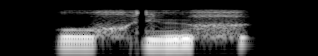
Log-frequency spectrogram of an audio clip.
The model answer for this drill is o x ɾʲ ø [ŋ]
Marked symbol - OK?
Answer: no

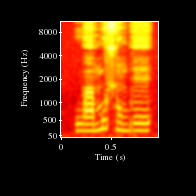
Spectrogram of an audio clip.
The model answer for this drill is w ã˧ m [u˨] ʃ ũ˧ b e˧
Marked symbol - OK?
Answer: no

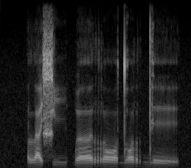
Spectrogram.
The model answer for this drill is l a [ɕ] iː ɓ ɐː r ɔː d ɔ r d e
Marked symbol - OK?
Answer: yes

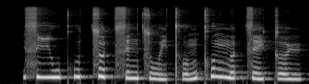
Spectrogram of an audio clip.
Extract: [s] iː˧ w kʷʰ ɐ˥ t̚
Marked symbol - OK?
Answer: yes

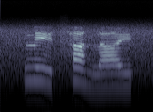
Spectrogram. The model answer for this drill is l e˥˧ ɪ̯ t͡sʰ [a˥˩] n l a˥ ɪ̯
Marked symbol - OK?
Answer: yes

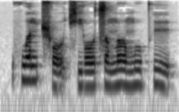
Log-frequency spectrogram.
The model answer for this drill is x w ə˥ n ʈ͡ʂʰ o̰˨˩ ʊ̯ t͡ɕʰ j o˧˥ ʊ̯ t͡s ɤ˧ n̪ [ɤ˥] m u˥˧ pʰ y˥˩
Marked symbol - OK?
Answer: no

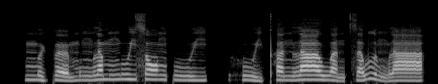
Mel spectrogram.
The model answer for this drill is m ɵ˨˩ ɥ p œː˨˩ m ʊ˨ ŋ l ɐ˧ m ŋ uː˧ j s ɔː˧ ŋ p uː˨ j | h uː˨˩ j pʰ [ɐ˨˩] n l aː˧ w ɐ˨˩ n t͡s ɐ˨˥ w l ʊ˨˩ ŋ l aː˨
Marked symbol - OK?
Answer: no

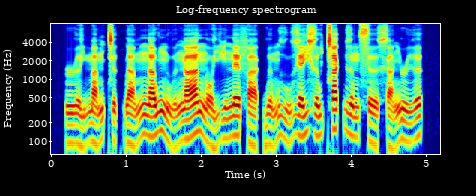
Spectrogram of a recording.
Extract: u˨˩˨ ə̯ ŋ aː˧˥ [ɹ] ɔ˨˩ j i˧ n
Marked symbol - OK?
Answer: no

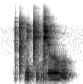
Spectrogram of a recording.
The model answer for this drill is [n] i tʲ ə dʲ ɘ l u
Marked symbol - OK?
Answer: no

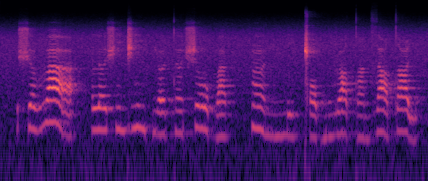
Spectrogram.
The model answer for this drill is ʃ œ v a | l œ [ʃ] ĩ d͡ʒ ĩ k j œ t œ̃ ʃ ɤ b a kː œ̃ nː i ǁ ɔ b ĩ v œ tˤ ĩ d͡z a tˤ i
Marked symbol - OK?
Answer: yes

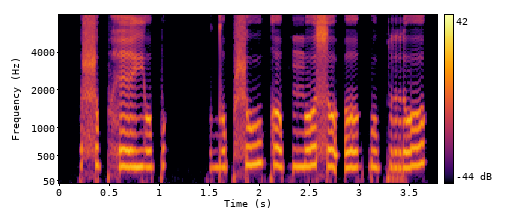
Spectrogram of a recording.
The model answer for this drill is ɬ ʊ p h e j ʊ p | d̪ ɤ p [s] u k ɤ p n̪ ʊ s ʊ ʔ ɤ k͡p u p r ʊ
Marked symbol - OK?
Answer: no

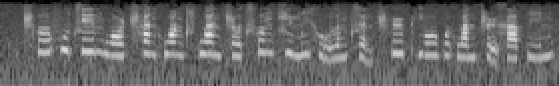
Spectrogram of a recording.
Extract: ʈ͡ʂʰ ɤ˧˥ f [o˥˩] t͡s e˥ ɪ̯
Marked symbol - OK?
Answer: no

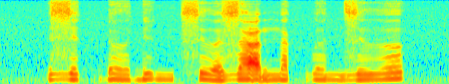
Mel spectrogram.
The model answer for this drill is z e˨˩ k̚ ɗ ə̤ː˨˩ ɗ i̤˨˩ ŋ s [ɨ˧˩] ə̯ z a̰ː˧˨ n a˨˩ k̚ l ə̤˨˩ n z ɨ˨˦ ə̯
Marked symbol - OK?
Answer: yes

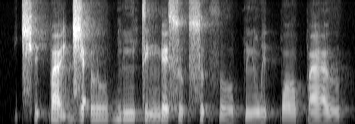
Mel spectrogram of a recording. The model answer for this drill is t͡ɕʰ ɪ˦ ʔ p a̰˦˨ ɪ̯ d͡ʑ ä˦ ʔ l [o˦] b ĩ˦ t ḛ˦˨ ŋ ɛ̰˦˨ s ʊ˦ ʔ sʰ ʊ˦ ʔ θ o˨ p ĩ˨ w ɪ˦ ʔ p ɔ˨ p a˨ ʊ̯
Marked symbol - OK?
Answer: yes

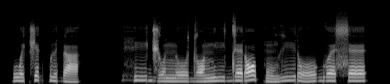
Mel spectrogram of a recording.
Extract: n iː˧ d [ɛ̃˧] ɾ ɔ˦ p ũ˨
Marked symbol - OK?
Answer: no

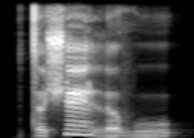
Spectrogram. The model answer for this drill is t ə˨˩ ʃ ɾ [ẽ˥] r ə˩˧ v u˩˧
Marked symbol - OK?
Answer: yes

